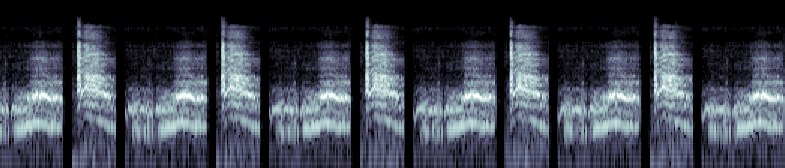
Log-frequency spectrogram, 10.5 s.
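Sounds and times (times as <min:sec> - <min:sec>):
civet moaning calls: 0:00.0 - 0:10.4.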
